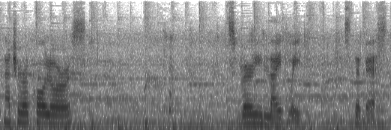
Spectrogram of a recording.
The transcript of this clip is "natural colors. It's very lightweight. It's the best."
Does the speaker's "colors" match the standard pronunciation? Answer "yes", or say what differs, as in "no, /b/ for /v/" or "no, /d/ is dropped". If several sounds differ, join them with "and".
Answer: no, /s/ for /z/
